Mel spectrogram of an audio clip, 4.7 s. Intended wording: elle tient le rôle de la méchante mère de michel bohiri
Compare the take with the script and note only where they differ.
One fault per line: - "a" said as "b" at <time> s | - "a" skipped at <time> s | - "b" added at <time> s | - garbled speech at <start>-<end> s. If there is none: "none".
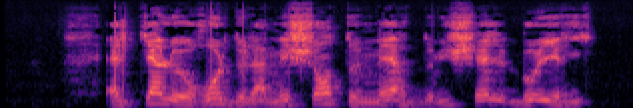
none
